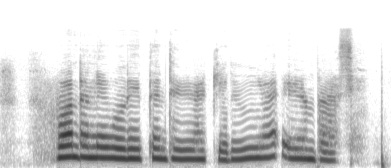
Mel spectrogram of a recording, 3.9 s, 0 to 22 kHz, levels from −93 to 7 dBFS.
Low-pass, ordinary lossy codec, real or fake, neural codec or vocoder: 10.8 kHz; none; fake; codec, 44.1 kHz, 1.7 kbps, Pupu-Codec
